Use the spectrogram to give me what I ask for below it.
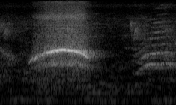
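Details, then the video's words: A single long arched whistle from a talking parrot, rising and falling gently, followed by a quieter steady harmonic note. "Parrot talking in cat voice"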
